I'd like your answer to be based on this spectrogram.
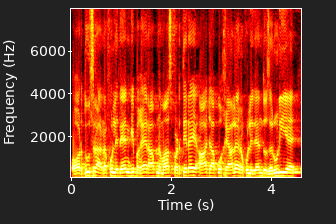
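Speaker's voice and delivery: ordinary talk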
